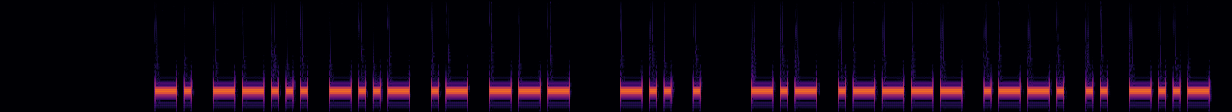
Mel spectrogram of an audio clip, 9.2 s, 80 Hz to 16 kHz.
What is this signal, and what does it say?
Morse code, heard as a keyed tone, about 22 wpm, 700 Hz. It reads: N7XAO DE K1PIX
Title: USA Callsign DE Callsign - 5 Characters - 22wpm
